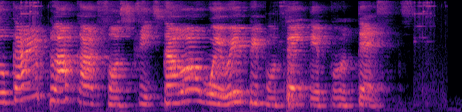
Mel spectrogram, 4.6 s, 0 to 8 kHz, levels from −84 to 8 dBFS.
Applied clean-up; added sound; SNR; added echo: neural separator model SepFormer DNS4.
